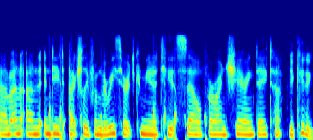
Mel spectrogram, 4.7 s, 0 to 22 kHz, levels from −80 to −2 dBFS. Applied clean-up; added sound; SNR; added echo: neural mask model RNNoise.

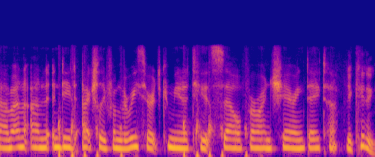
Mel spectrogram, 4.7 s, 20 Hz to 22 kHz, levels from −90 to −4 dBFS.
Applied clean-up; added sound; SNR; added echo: none; Whoosh, swoosh, swish; 10 dB; none.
